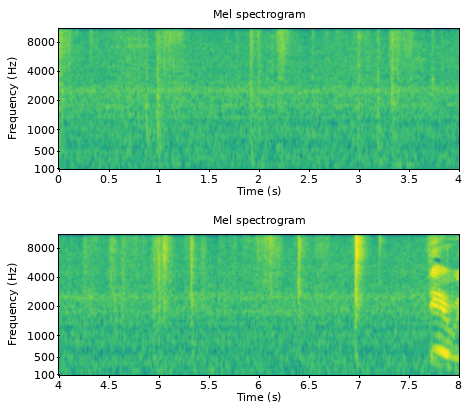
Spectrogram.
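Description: Old household scissors cutting open a large, heavily taped mailing envelope: faint scattered snips and crinkling, with one sharper snip about seven seconds in.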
